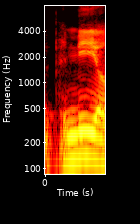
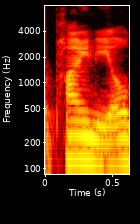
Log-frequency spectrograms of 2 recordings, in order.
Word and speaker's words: pineal: There's a small gland between the size of a grain of rice and a lima bean, the pineal or pineal, depending on how you want to pronounce it, gland.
